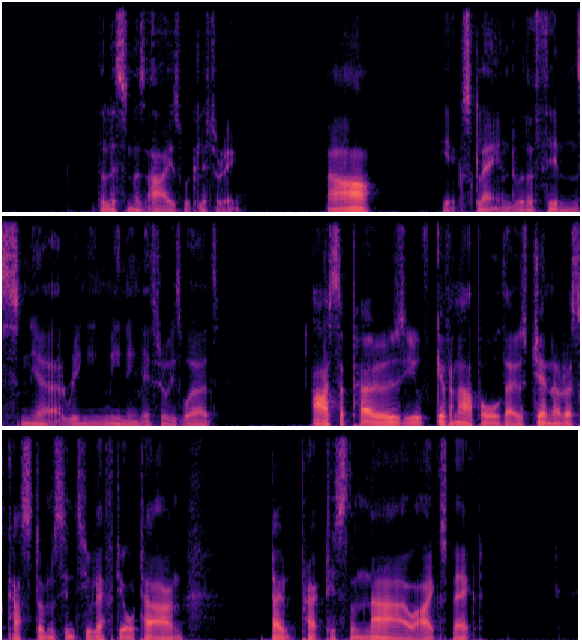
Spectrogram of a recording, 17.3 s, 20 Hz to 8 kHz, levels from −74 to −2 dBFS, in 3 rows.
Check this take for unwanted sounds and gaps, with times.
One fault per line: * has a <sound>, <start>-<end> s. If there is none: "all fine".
all fine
